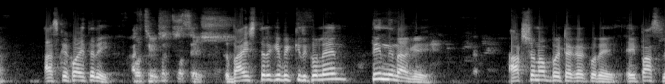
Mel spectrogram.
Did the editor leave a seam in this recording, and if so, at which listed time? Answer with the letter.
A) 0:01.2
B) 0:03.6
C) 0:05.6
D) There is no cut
D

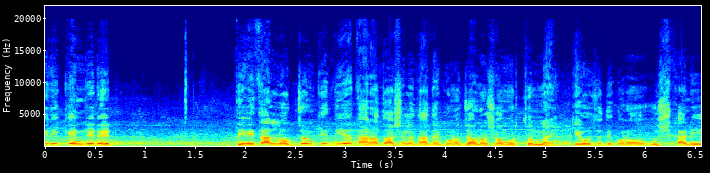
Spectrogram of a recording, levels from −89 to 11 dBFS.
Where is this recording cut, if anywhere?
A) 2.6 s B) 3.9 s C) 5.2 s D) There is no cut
C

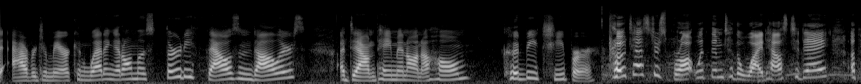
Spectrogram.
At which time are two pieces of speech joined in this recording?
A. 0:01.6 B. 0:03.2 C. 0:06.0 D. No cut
C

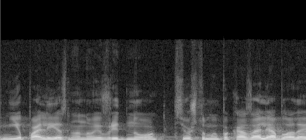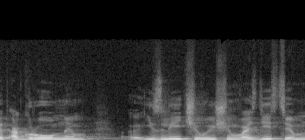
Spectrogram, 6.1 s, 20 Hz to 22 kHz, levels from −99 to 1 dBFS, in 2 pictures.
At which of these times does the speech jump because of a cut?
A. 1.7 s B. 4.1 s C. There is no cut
A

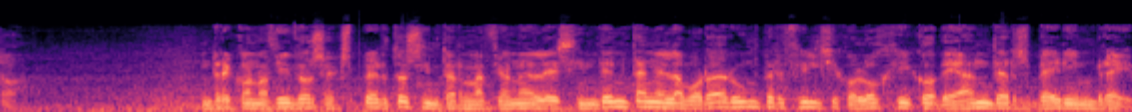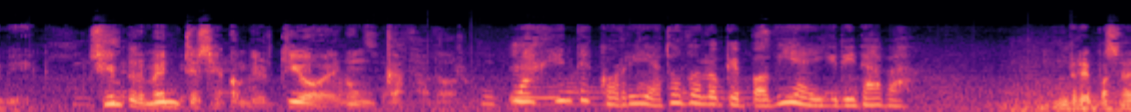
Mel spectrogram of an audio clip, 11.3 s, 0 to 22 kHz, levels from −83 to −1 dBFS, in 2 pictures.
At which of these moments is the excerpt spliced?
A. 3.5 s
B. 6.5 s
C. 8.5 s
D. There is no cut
D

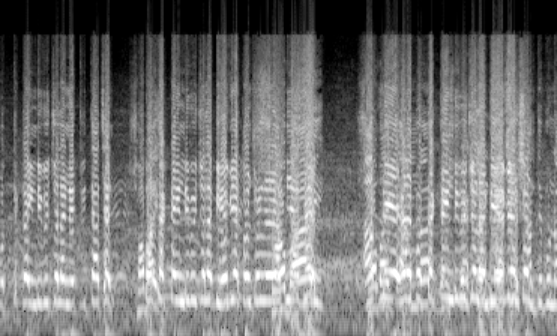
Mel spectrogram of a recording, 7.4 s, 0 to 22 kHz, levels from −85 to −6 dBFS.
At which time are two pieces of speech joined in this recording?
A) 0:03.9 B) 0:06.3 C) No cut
C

